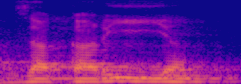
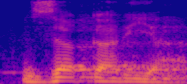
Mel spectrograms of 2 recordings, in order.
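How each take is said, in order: First: The word ends with a long drawn-out vowel. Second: The word ends with a short clipped vowel. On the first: "dibaca panjang Zakaria" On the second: "atau dibaca pendek Zakaria"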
